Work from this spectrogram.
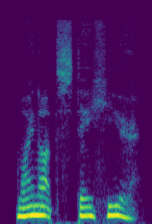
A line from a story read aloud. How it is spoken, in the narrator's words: she said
